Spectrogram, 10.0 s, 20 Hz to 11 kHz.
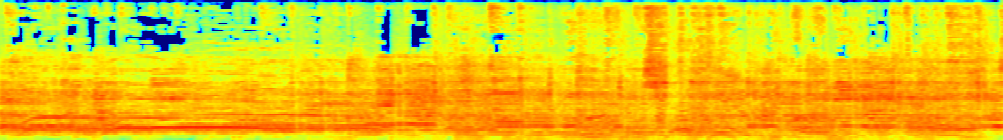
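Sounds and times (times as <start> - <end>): crowd whooping and cheering: 0.0 - 10.0
live rock band: 0.0 - 10.0.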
